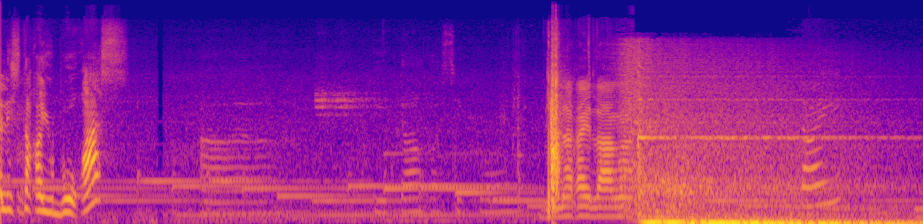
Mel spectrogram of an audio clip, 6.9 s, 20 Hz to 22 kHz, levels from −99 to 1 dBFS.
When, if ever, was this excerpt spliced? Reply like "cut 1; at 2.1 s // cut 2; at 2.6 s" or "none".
none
